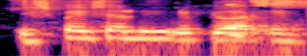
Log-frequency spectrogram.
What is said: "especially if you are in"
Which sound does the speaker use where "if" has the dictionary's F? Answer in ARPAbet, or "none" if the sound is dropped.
P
